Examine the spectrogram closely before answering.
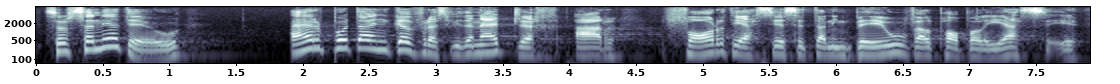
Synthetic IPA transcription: sɔrsənjadɪw | ɛrbodaənɡəvrɛsviːðənɛdrɪχar | fɔrðjɛsiəsɪdaninbɪwvɛlˠpʰɔbɔlˠijɛsḭ

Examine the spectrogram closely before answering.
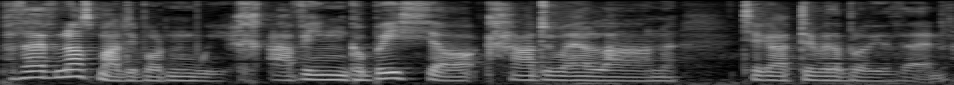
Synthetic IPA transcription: pʰəθɛvnɔsmadiboːdən̩wiːχaviːnɡɔbejθjɔkʰaduɛlˠan | tʰiɡad̥ɪwɪðəblˠʊjðɨ̰n

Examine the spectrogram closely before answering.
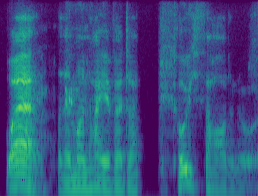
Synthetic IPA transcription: wʔɛlˠaðɛnmanɦajəvɛda | ɬʊjθəɦɔnənuː

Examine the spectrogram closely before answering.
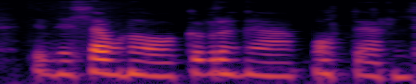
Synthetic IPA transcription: d̥ɪmniɬawnɔɡ̥əvrəŋamɔdɛrn

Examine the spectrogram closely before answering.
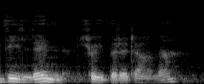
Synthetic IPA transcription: ðɪlɪnɬʊɨbəɾədaːma

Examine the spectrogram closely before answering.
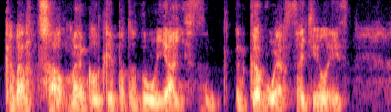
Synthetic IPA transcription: kʰəvɛrtʰa̰lˠmanɡɔlˠɡɪbɔdəðuːjajθəənɡəvwɛrθajɡɪlˠɨð

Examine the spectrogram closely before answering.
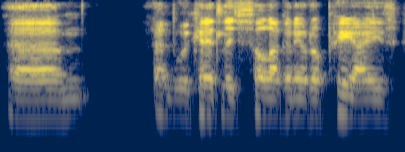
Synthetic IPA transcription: əːm | ənwikʰənɛdlˠɨsɔlˠaɡɔnɛwɾɔpʰiajð

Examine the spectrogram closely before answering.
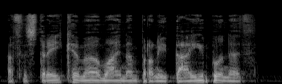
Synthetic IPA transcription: a̰θəstrejkʰəmaəmlˠaɨnambrʔɔ̰nidajrbʊnɛð̥

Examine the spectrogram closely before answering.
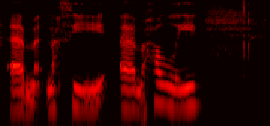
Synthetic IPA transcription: ə̰ːmnaθiəːmhɔlˠi

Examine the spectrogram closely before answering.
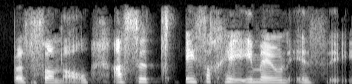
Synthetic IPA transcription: b̥ɛrθɔnɔ̰lˠasɪtʰejθaχhiːmɛwnɪðḭ

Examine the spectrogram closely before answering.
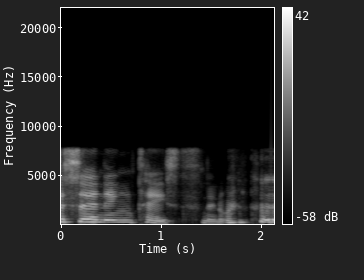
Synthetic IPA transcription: d̥ɪsɜːnɪ̃ŋtʰejstsnenəwɛð

